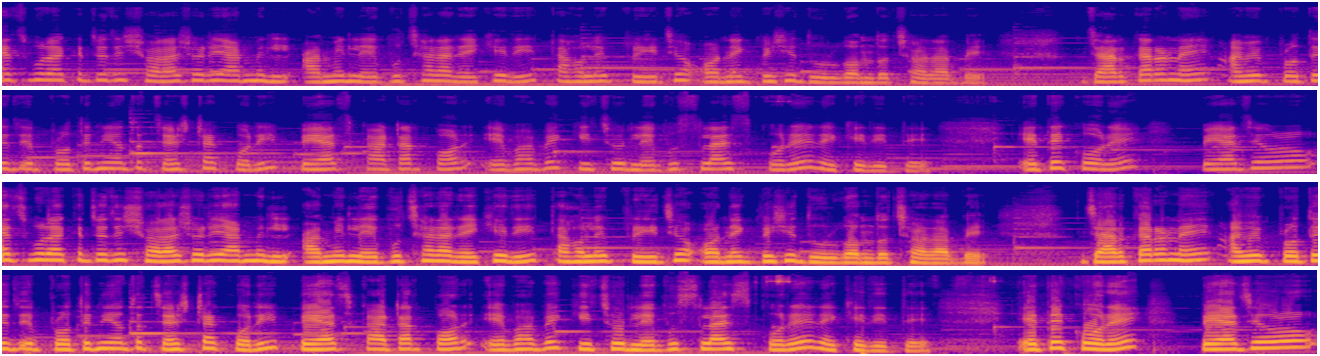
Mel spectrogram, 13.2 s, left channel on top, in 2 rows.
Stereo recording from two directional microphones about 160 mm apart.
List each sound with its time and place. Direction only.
0.0 s speech: 35° right (ahead or behind)
11.9 s speech: 60° right (ahead or behind); by 13.1 s 45° right (ahead or behind)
